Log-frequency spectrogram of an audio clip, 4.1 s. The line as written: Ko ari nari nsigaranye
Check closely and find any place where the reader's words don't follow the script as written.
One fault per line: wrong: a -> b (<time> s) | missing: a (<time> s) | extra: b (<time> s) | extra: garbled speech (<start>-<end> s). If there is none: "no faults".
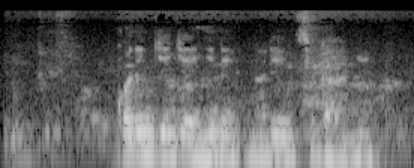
extra: njye jyenyine (1.5 s)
